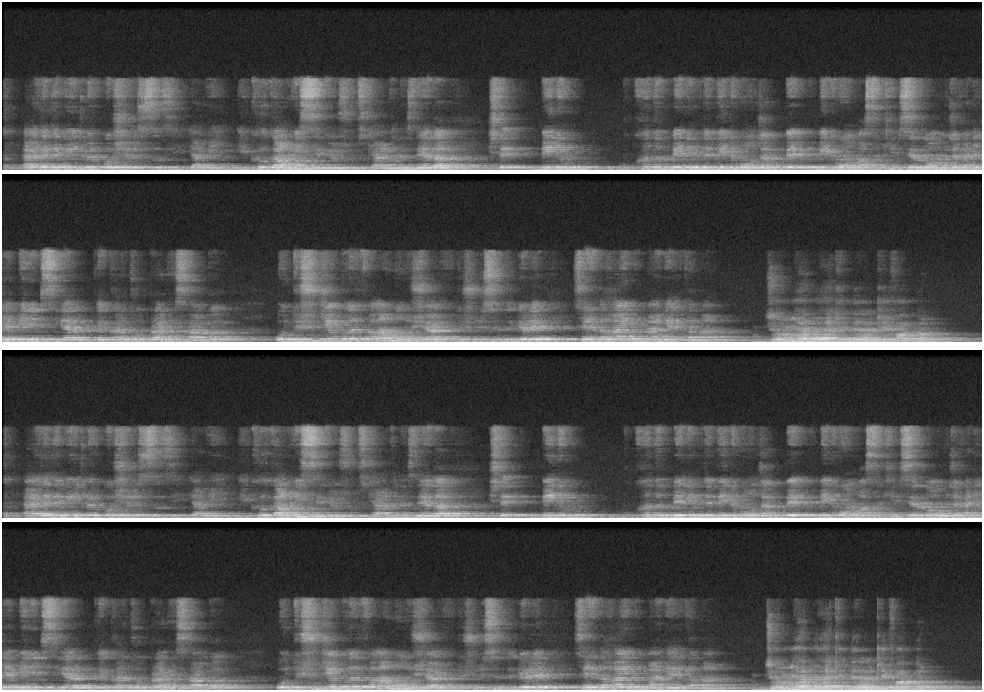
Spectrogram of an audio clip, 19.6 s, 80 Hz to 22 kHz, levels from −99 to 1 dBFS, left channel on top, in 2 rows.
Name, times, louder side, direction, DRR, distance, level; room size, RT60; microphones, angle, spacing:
voice 1, 0.2-5.8 6.1-12.0 12.5-17.0, equal, 80° left, -8 dB, 0.6 m, -22 dB
voice 2, 17.3-19.0, equal, 40° right, -3 dB, 0.5 m, -19 dB
2.5 x 2.2 x 3.3 m, 1.4 s
head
